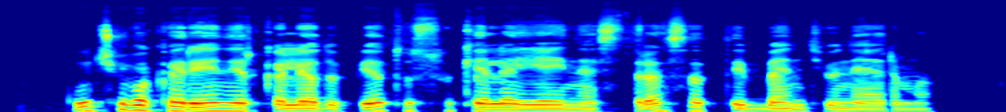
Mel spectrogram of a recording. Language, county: Lithuanian, Šiauliai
